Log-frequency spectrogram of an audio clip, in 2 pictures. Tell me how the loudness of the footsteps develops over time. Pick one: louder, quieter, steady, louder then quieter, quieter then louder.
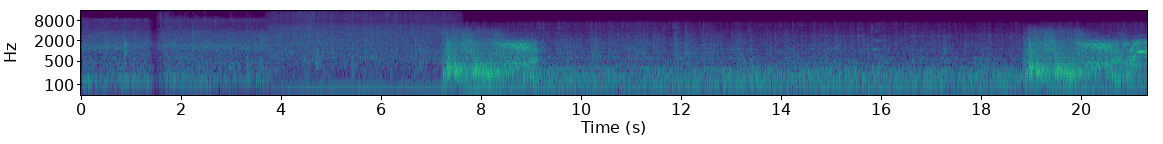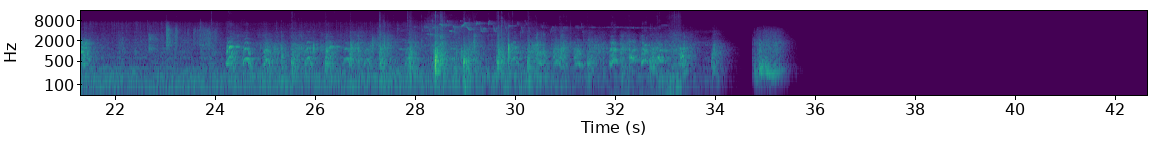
louder then quieter.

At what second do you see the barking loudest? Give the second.
24 s.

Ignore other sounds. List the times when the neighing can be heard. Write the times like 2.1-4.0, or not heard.
7.2-9.2, 18.8-21.5, 34.7-35.4.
